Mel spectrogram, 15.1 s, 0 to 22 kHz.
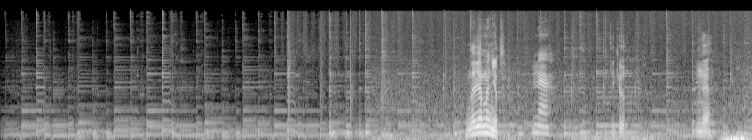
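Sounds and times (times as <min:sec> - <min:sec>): acoustic guitar picking: 0:00.1 - 0:15.0.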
